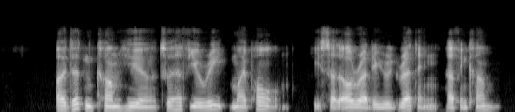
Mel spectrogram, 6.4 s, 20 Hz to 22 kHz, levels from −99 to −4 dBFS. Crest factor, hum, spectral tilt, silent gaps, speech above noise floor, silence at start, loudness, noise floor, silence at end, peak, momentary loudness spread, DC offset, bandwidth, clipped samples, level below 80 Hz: 20 dB; none; -6 dB/octave; none; 57 dB; 0.7 s; -25 LUFS; -82 dBFS; 0.2 s; -6 dBFS; 9 LU; under 0.1%; 8 kHz; under 0.1%; -66 dBFS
